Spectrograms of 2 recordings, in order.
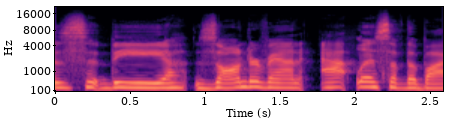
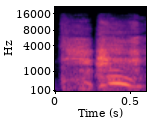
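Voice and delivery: short laugh; 10 semitones higher, 5 dB quieter than usual. Real, not acted. Laughs at own bad joke.

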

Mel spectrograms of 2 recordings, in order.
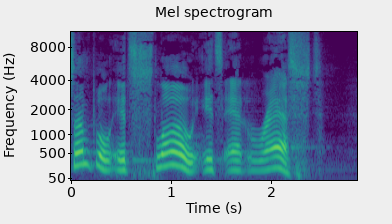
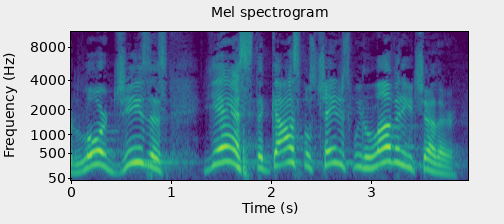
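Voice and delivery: high, loud fervent praise; acted zeal, pitched up; excited believers; 6 semitones higher, 4 dB louder than usual. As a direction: imitate an enthusiastic congregation. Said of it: "The Thessalonians are like".

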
